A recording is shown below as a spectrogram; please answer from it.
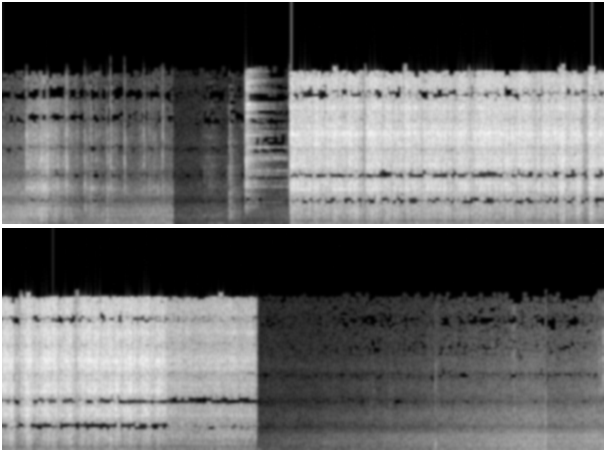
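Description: Electric mixer grinder running, grinding crisp wheat roti pieces into a coarse powder. It starts about three seconds in and cuts off suddenly about five and a half seconds later.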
